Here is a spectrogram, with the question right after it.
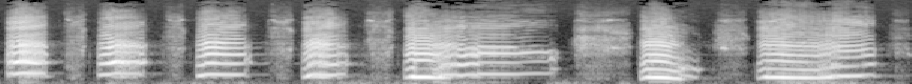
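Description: A donkey brays in a run of harsh, honking hee-haw bursts.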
